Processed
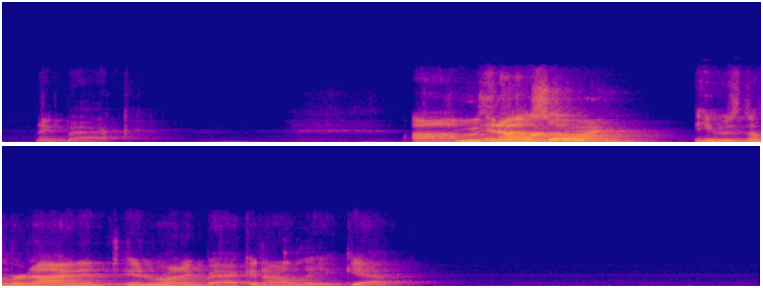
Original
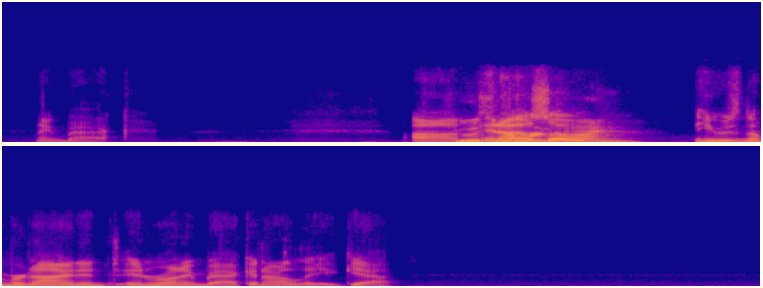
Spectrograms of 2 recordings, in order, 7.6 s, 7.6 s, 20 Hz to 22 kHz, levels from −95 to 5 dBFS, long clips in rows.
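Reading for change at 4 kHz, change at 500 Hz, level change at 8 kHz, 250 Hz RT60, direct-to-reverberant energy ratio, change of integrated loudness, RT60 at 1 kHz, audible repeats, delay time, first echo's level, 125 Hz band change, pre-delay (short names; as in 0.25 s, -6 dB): +4.5 dB, +5.5 dB, +4.5 dB, 0.45 s, 4.0 dB, +5.5 dB, 0.65 s, 2, 62 ms, -13.0 dB, +6.0 dB, 3 ms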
